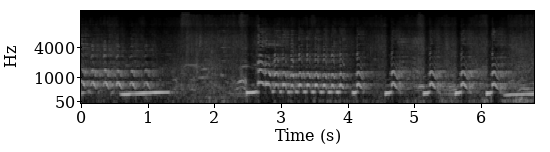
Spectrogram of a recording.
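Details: Singing gibbons at the Zoo de Doué la Fontaine, 2010: a long rising hoot, then a chain of short clipped whoops with strong overtones, repeated roughly every half second, ending in another rising note.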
